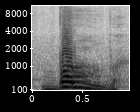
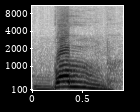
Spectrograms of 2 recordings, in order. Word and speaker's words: bomb: end of a word for example we generally pronounce bomb but keep it in your mind it is not bomb it's not bomb the last sound is so just pretend that the last b is not there in the word boom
